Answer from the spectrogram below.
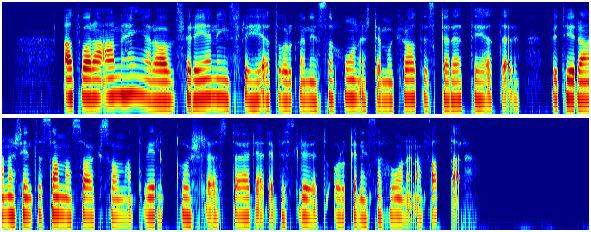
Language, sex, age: Swedish, female, 23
